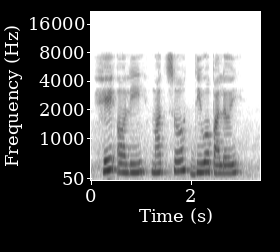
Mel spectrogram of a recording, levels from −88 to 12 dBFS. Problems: background sounds at intervals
